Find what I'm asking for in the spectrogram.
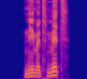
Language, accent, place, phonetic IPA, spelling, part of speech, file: German, Germany, Berlin, [ˌnɛːmət ˈmɪt], nähmet mit, verb, De-nähmet mit.ogg
- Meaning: second-person plural subjunctive II of mitnehmen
